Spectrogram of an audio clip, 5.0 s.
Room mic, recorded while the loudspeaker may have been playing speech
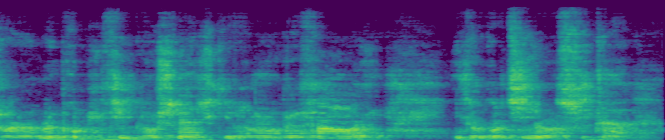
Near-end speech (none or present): none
